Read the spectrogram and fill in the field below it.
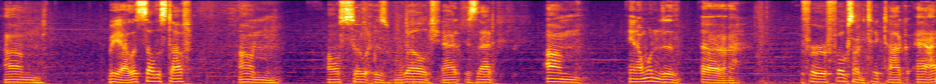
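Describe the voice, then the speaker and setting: A man streams a game while getting over a cold, chatting casually to viewers and rambling with lots of fillers and restarts. His deep, mellow voice is fairly even in intonation and a little slow, with faint music behind him.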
